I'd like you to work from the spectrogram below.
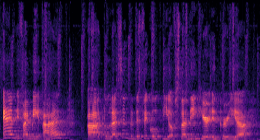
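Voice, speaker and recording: Young filipino woman, filipino accent, grad student vlogging advice, creaky voice, roomy echo. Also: high-pitched, moderate pace, bright, forceful tone. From Philippines. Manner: earnest, stretches words for emphasis. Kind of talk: casual advice vlog. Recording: echoey room with faint music.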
